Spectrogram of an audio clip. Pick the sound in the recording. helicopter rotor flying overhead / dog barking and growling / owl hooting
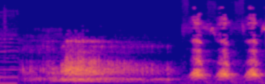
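dog barking and growling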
